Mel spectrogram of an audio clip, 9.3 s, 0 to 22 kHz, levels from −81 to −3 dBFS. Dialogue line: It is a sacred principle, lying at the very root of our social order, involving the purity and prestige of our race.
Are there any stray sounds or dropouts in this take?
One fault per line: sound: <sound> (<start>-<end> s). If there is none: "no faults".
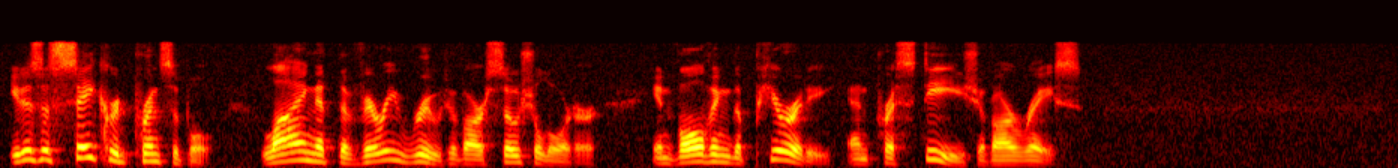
no faults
